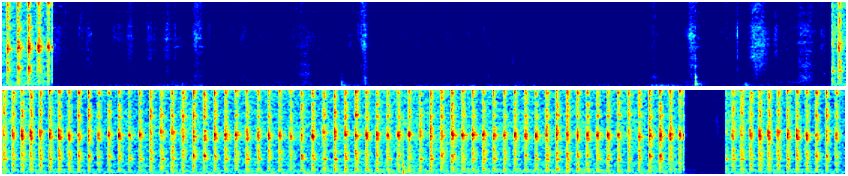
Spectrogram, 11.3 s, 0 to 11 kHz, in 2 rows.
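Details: Citroën Xsara 1.6 16v TU5JP4 petrol engine at idle: harsh, rapid, steady knocking resembling rod bearing knock; belt removed and pulleys checked by hand, the crankshaft vibration damper pulley was found virtually destroyed.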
